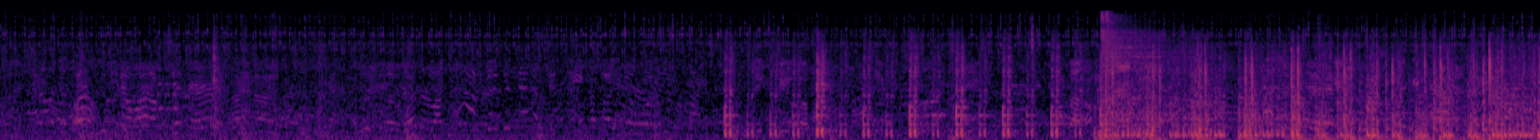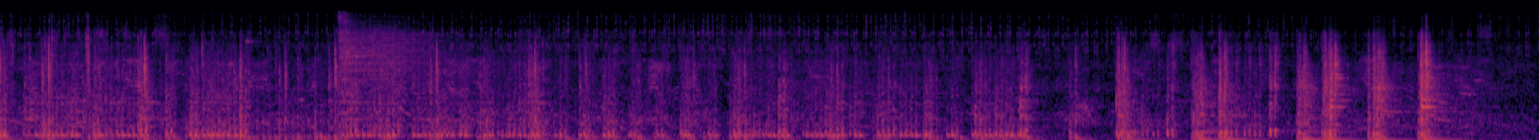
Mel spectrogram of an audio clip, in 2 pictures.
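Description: High school marching band starting its field show: after a few quiet seconds, drum hits begin about seven seconds in, and around eleven seconds in the full band joins with held chords over the drumming.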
